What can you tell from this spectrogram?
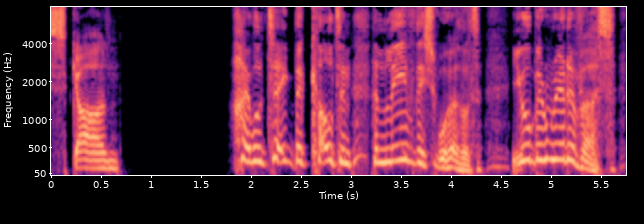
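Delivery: high pleading trapped demon; frightened demon brother. Acted. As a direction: beg him not to leave you in the dark. Trapped brother begs in void.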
